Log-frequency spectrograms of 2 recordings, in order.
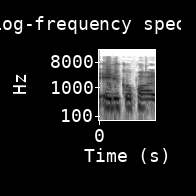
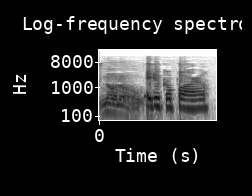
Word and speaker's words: Educo Paarl: like how you have as well, Dax, by Educo Paarl, because I use the same name on Instagram, and I do have a website that I have been creating recently myself. So it's Educo Paarl.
